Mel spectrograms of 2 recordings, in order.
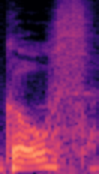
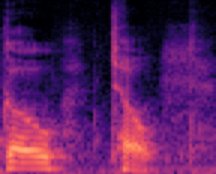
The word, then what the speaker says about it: Gotoh: because i'm an idiot and last video i pronounced it ghost that's not how you pronounce it it's pronounced go toe these are the awesome machine tuners who originally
